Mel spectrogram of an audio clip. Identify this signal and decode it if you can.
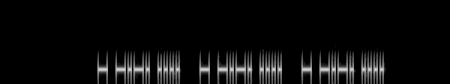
Morse code, heard as a keyed tone, about 40 wpm, 700 Hz. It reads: TCH TCH TCH
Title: Multi-letter Phonemes Repeated 3x 40wpm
